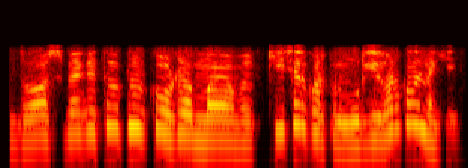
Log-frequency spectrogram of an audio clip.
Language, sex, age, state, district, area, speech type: Bengali, male, 60+, West Bengal, Howrah, urban, conversation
